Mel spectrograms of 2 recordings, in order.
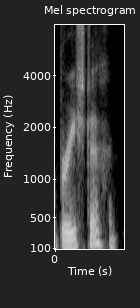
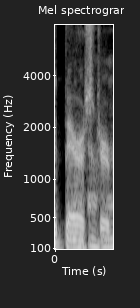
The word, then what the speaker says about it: barista: The barista. – Okay. Uh-huh. I just want to make sure I pronounce that right. I was going to say the barrister, uh-huh. But that's more of a legal person.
